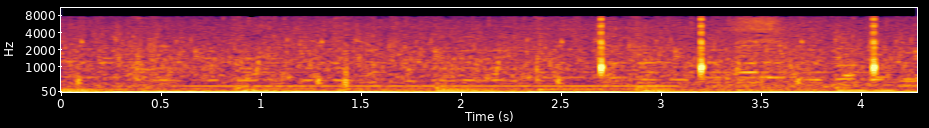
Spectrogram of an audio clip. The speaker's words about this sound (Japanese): 音をですね、ゲーム内の音をちょっと入れてみましょうか。 はい。 はい、かなり、失礼します。音量がでかいんで、これを、よいしょ。 あ、BGM が。 そうですね、あと、水の音でですね。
